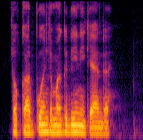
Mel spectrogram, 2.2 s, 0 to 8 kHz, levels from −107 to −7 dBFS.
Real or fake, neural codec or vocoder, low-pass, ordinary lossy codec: fake; codec, 16 kHz, 16 kbps, FreqCodec, smaller model; none; none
